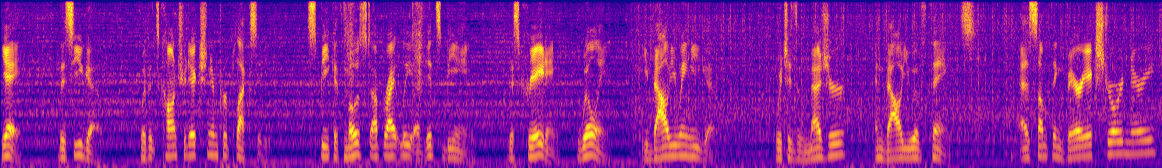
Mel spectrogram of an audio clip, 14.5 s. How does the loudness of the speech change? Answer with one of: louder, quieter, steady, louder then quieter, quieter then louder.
steady.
